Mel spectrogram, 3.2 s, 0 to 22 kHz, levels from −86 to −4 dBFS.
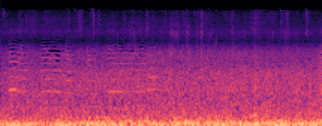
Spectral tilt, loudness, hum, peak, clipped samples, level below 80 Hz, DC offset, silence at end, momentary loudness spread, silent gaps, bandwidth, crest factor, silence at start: -7 dB/octave; -21 LUFS; none; -6 dBFS; under 0.1%; -20 dBFS; under 0.1%; 0 s; 2 LU; none; 15.5 kHz; 12 dB; 0 s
